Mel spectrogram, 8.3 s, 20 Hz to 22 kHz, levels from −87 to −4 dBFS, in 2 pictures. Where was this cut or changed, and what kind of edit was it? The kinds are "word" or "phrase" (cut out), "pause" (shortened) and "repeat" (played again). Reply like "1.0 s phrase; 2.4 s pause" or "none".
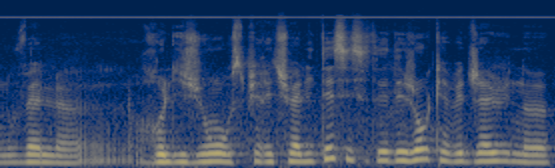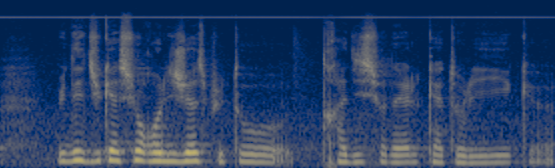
none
